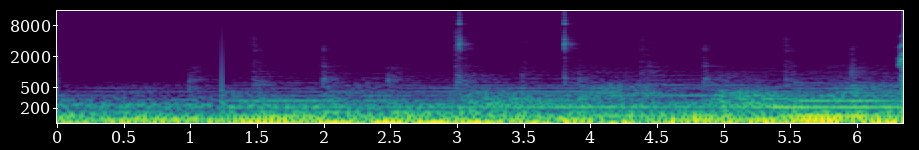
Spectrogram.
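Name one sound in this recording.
Footsteps clank on a metal floor at a steady walking pace.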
